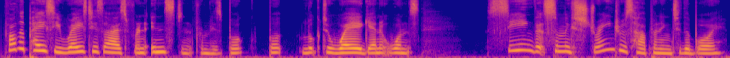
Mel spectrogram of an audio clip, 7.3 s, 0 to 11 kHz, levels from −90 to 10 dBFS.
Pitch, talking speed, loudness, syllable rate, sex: 240 Hz, 215 wpm, -19 LUFS, 6.2 syllables/s, female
